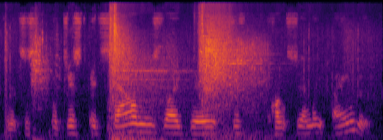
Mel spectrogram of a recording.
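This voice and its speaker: A man's voice: on the high side, steady tone, normal speed, noisy background. A man with a thick Australian accent, telling stories in easygoing casual chat. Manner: easygoing storyteller. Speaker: guest.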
